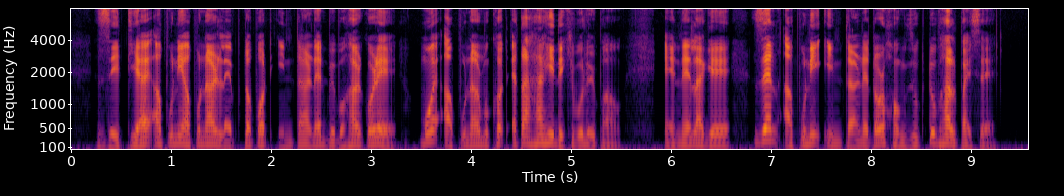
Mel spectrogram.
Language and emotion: Assamese, happy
